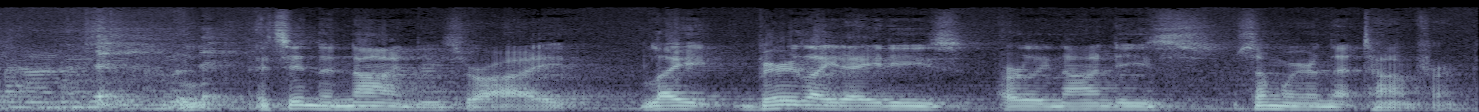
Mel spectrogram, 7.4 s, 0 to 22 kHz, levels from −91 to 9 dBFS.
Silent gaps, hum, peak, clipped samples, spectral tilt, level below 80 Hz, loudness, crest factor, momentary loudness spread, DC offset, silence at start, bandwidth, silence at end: none; none; -2 dBFS; under 0.1%; -5 dB/octave; -50 dBFS; -19 LUFS; 18 dB; 7 LU; under 0.1%; 0 s; 17 kHz; 0 s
